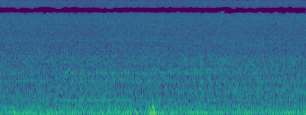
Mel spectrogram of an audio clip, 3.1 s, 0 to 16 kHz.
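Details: Honda S2000 idling after a customer-supplied Spoon clutch install: a low, smooth, even idle hum with constant fan hiss and no knocks or rattles. Normal idle.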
